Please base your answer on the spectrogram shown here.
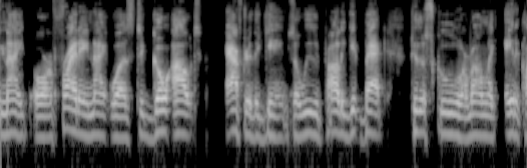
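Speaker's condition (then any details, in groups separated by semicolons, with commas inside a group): No condition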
